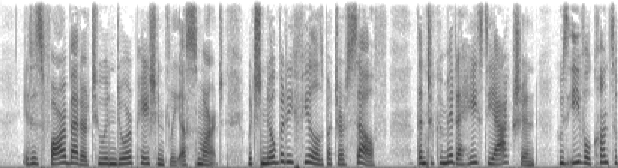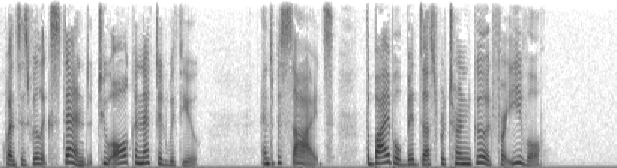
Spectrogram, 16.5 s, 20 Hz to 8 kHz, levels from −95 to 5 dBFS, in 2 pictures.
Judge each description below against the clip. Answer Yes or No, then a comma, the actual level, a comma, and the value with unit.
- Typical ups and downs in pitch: Yes, average, 3.9 semitones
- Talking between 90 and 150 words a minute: Yes, average, 145 wpm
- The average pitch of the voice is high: Yes, very high, 255 Hz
